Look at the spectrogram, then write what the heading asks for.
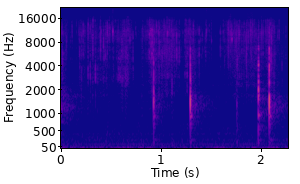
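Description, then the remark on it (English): A fork working through thick buffalo chicken dip: about five short, sharp clicks and soft squelches at an irregular pace over a quiet background, with no talking. “No, I just use a fork. I'm sure everyone has those at home.”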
